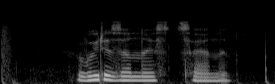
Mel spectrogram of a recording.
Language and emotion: Russian, neutral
